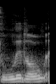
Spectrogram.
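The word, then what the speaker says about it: Liddell: I think the last name is pronounced Little. It's L-I-D-D-E-L-L.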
